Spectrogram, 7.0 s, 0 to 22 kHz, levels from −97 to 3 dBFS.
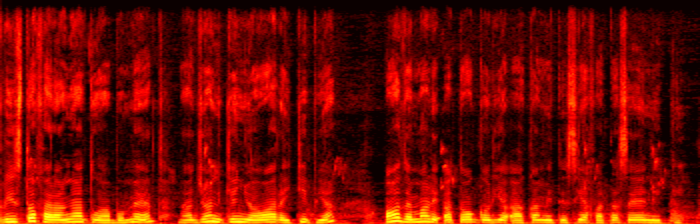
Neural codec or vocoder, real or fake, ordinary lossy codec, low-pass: none; real; none; none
